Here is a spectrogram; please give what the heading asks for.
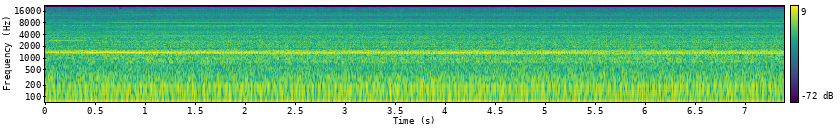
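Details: Jaguar XJ6 X300 non-supercharged engine, one-minute idle after replacing both serpentine belts: steady even idle hum with faint constant accessory whine, no squeal or chirp; belts running smoothly.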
